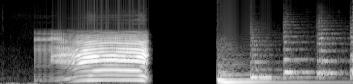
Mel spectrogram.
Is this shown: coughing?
no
